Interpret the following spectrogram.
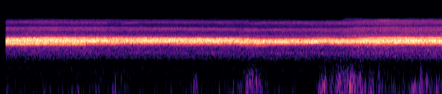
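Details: American toads (Anaxyrus americanus) in a slough give mating calls, throat pouches swelling and shrinking with each call: a long, steady, musical trill, a high sustained purr that never breaks.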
